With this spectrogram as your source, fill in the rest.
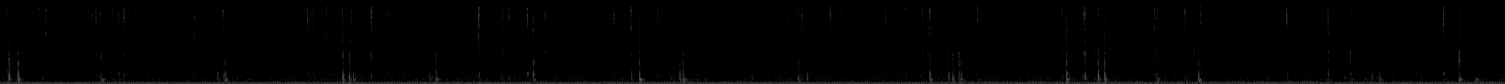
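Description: A MacBook laptop keyboard with black plastic keys in an aluminum body is tapped and typed on by fingertips with long nails, giving many quick, dry, bright clicks. The clicks come in irregular bursts over a steady low hum.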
